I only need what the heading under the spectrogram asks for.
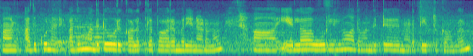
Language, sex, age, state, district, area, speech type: Tamil, female, 18-30, Tamil Nadu, Karur, rural, spontaneous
